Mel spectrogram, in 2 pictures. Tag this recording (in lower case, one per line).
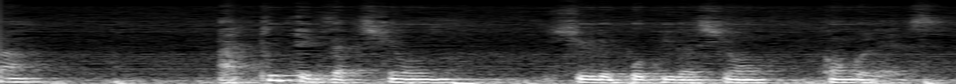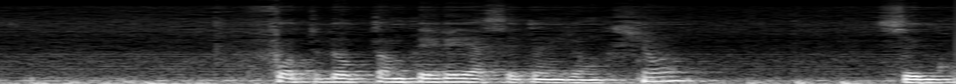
speech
